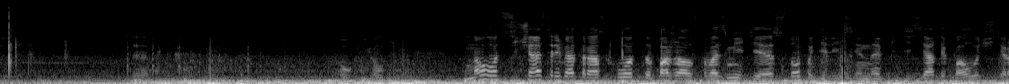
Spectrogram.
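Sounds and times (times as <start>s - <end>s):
road and tyre rumble inside car: 0.0s - 10.0s.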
